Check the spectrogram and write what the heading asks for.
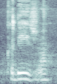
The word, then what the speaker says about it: Kadesia: And you went by Kajia as well. Kadesia. That's That's how you pronounce my name, Kada.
